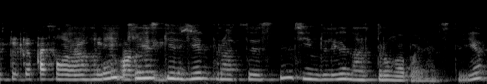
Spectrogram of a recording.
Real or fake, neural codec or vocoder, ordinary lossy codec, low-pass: fake; vocoder, 22.05 kHz, 80 mel bands, HiFi-GAN; Opus, 24 kbps; 7.2 kHz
